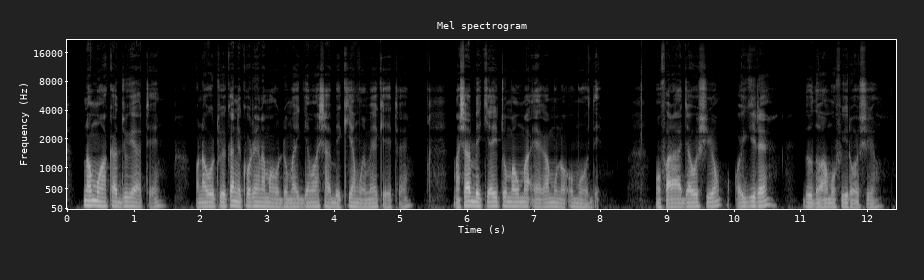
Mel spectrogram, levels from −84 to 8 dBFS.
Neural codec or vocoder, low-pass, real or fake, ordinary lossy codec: none; none; real; none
